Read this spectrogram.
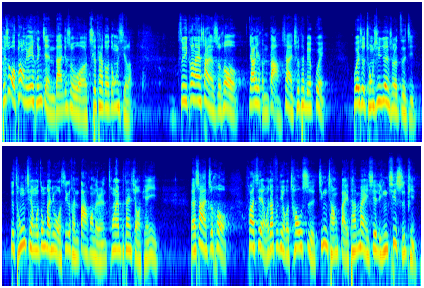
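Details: Adult speaker, stand-up comedy performance; ordinary speech.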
